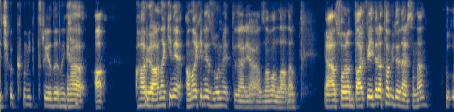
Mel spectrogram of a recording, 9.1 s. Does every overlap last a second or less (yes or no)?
yes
